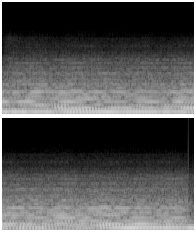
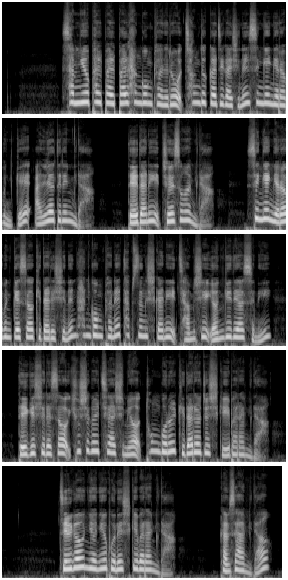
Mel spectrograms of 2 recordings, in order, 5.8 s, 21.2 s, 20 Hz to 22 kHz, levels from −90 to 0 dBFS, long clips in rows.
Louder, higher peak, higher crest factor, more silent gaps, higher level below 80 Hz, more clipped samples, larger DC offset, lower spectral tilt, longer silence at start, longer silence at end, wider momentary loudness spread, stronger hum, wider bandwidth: about the same, -24 LUFS vs -23 LUFS; second, -12 dBFS vs -4 dBFS; second, 10 dB vs 20 dB; neither; first, -36 dBFS vs -42 dBFS; neither; neither; first, -10 dB/octave vs -4 dB/octave; second, 0 s vs 0.9 s; second, 0 s vs 0.2 s; second, 4 LU vs 11 LU; neither; second, 5 kHz vs over 20 kHz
